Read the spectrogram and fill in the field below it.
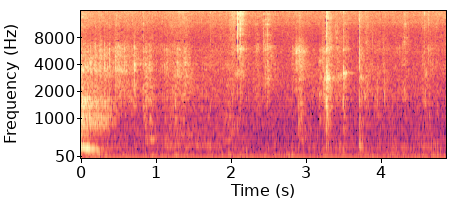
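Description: Small plastic toys click and clatter.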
